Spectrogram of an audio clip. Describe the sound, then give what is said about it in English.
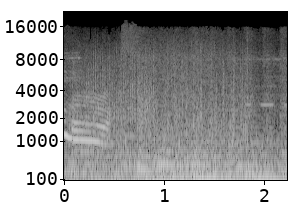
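Helicopter weaving and spinning with a drunk, half-asleep exec at the controls as it approaches an estate: a continuous heavy rumbling whir of rotor and engine, with a brief high whine at the start. “a helicopter with a spotlight approaches an extravagant estate. The exec at the controls is inebriated and half asleep, causing the copter to weave and spin.”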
